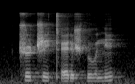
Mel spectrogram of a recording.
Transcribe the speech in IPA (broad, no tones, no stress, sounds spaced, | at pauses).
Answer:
ʈ͡ʂ ø ʈ͡ʂ i tʼ ɛ ɾ ø ʃ θ uː n ĩ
